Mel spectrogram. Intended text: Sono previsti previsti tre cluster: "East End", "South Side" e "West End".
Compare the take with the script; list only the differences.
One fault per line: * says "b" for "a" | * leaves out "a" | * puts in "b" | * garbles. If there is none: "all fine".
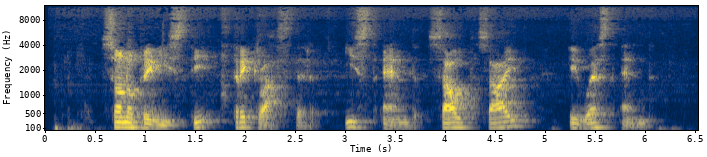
* leaves out "previsti"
